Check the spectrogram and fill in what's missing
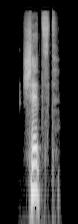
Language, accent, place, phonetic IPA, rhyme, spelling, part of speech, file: German, Germany, Berlin, [ʃɛt͡st], -ɛt͡st, schätzt, verb, De-schätzt.ogg
- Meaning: inflection of schätzen: 1. second/third-person singular present 2. second-person plural present 3. plural imperative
